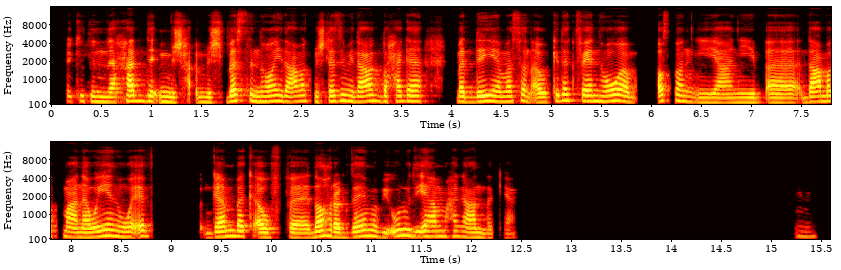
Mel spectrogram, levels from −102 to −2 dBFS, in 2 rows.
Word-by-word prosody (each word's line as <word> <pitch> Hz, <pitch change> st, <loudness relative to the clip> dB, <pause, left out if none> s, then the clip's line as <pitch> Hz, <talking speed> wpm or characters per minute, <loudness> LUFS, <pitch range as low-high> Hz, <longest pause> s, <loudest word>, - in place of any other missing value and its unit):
فكرة 190 Hz, +1 st, -6 dB
إن 170 Hz, -2 st, 0 dB
حد 195 Hz, +2 st, +2 dB
مش 165 Hz, -2 st, -1 dB
مش 165 Hz, -1 st, -4 dB
بس 200 Hz, +1 st, +4 dB
إن 185 Hz, -3 st, 0 dB
هو 185 Hz, +1 st, +2 dB
يدعمك، 195 Hz, 0 st, 0 dB
مش 180 Hz, +1 st, -5 dB
لازم 200 Hz, +2 st, +2 dB
يدعمك 190 Hz, +2 st, +3 dB
بحاجة 190 Hz, 0 st, 0 dB, 0.3 s
مادية 180 Hz, +2 st, +3 dB
مثلًا 185 Hz, +2 st, -2 dB
أو 165 Hz, 0 st, +1 dB
كده 210 Hz, +5 st, 0 dB
كفاية 215 Hz, -2 st, +1 dB
إن 195 Hz, 0 st, -1 dB
هو 190 Hz, -2 st, +3 dB, 0.2 s
أصلًا 195 Hz, -1 st, 0 dB
يعني 155 Hz, 0 st, -4 dB
يبقى 155 Hz, -1 st, -1 dB
دعمك 185 Hz, +3 st, +3 dB
معنويًا، 170 Hz, +3 st, +1 dB
وواقف 190 Hz, +1 st, -1 dB, 0.6 s
جنبك 190 Hz, +5 st, +1 dB
أو 155 Hz, +1 st, +3 dB
في 155 Hz, -1 st, -3 dB
ضهرك 165 Hz, -2 st, +3 dB
زي 185 Hz, +4 st, +1 dB
ما 205 Hz, -1 st, 0 dB
بيقولوا، 205 Hz, +6 st, 0 dB
دي 185 Hz, -1 st, +1 dB
أهم 190 Hz, 0 st, -1 dB
حاجة 185 Hz, -1 st, -6 dB
عندك 160 Hz, -4 st, -3 dB
يعني. -, -, -17 dB, 2.8 s
إمم. 180 Hz, -1 st, -18 dB
185 Hz, 150 wpm, -25 LUFS, 165-195 Hz, 2.8 s, بس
